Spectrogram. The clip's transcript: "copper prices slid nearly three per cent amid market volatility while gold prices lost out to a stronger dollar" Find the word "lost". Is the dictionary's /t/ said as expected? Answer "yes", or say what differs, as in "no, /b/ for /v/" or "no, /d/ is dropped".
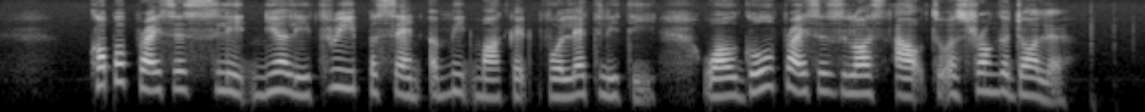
yes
